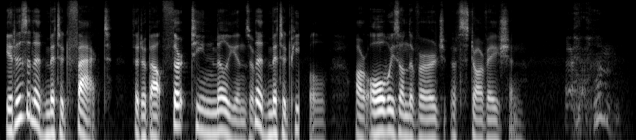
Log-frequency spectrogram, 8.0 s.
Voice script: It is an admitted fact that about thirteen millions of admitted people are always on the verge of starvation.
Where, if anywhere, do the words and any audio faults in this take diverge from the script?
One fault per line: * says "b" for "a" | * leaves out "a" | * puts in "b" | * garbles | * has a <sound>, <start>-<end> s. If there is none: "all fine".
* has a dropout, 3.7-3.9 s
* has a throat clearing, 7.1-7.8 s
